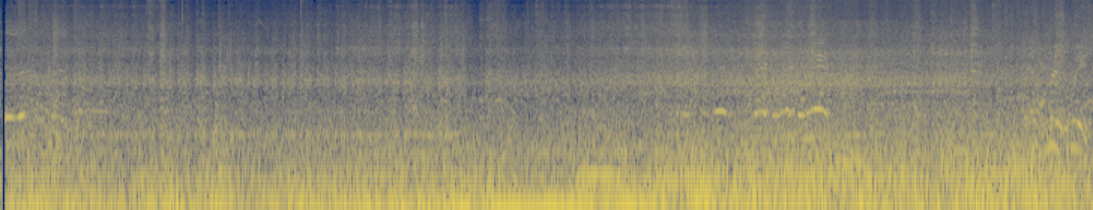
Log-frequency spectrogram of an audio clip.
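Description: KSRTC bus's diesel engine running as the bus drives, a deep steady rumble heard from inside the cabin by the open door, with voices in the background.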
